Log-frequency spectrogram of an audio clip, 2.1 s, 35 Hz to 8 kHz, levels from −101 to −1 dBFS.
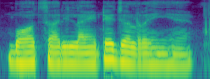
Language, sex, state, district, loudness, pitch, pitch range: Hindi, male, Bihar, Patna, -14 LUFS, 110 Hz, 105-115 Hz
